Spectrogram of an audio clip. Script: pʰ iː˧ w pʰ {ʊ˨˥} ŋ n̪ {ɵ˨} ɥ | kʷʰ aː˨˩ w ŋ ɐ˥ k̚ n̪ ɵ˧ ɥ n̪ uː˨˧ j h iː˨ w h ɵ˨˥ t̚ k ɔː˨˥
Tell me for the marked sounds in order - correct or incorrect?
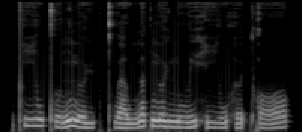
correct, correct

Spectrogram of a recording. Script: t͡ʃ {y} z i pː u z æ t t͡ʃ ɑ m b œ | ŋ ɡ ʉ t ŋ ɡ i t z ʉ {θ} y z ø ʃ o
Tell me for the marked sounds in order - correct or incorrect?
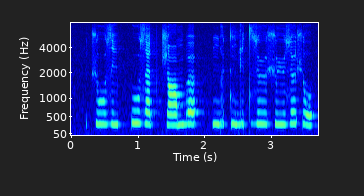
incorrect: u, incorrect: ʃ

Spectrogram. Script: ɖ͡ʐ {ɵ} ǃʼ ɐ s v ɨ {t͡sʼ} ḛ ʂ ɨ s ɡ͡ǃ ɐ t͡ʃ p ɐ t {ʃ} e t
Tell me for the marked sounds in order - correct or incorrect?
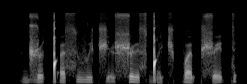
correct, incorrect: t͡ʃ, incorrect: ʂ

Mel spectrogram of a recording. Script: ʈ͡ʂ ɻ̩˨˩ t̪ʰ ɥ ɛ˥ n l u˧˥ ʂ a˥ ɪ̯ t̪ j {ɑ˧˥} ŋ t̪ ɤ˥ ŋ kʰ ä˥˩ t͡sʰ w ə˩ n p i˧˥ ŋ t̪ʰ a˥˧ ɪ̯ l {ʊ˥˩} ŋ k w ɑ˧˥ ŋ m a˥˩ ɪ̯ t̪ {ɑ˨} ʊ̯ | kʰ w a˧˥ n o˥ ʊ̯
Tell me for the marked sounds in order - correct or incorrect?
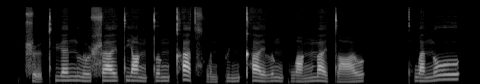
incorrect: ɑ˥˩, correct, incorrect: ɑ˧˥

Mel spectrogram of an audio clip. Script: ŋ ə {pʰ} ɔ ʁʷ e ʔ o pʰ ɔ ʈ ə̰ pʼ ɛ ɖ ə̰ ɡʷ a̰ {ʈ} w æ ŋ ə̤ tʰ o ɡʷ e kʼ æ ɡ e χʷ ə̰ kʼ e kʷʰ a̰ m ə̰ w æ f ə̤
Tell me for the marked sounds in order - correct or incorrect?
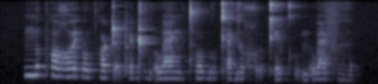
correct, incorrect: none

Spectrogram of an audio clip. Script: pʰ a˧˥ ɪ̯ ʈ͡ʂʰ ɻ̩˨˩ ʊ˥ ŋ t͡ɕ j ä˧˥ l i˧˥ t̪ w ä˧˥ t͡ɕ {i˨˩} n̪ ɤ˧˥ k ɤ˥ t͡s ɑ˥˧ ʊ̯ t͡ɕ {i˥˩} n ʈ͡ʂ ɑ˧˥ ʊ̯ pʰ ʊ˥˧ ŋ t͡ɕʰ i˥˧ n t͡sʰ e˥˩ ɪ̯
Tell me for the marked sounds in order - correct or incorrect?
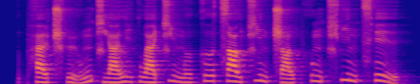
incorrect: i˥˩, correct

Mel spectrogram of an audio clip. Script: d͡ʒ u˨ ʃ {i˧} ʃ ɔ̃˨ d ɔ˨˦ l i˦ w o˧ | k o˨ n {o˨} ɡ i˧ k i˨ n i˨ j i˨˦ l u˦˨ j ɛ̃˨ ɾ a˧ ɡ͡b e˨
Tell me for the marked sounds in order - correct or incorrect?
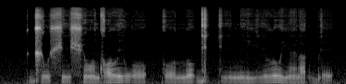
incorrect: i˨, incorrect: o˧

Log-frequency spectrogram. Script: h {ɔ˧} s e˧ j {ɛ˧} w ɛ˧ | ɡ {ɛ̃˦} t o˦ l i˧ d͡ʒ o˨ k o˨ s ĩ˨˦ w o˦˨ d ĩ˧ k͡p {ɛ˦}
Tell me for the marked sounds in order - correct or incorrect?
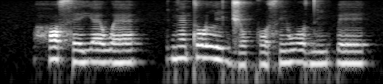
incorrect: ɔ˦, correct, correct, incorrect: e˦

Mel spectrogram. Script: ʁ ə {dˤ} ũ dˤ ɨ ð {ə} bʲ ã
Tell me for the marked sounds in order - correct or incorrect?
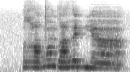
correct, incorrect: ɛ

